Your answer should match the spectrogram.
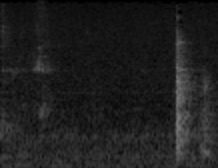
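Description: Small porcelain teacup set down on its saucer, one sharp clink near the end, with a faint click about half a second in.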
